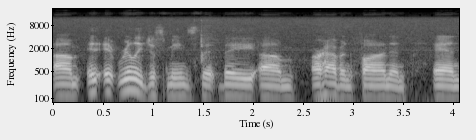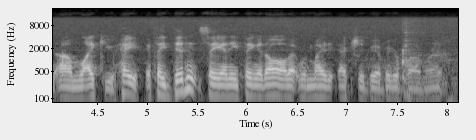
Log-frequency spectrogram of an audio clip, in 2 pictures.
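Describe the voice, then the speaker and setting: A plain, everyday voice with an American accent, fairly quick and with hardly any pauses. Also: man, medium pitch for a man, ordinary pitch variation. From United States. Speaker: gaming content creator. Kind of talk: live stream Q&A chat.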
